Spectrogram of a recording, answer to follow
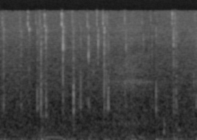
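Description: Near silence: room tone with faint, irregular light clicks scattered through it.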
